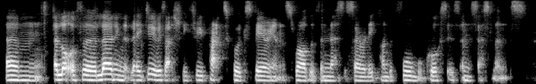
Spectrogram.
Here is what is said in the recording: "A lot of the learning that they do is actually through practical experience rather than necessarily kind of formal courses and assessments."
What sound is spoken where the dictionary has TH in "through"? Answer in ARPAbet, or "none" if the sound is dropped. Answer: TH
